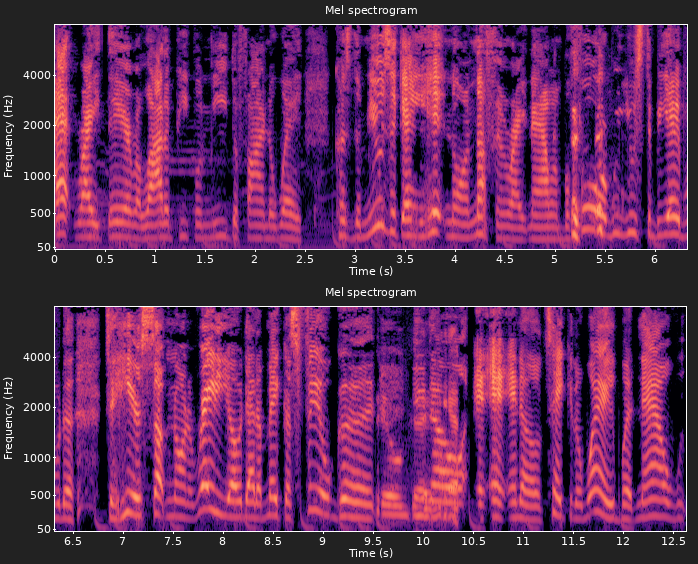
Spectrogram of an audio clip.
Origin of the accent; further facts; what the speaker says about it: New Jersey, United States; moved away; also born or lived in Greensboro, North Carolina; I have a big bruh from back home. I'm originally from Rawley, New Jersey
